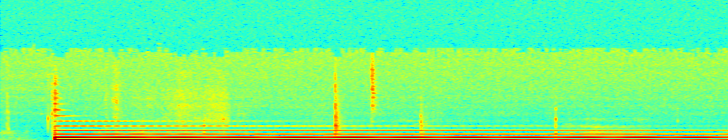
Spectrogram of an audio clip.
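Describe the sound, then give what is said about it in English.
A single meditation bell is struck once, then rings on with a deep, steady hum that wavers gently and slowly fades over several seconds, with no voices. “Noticing the sound of the bell, announcing the movement in time of the present moment.”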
